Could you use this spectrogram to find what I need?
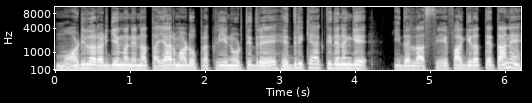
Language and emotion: Kannada, fearful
